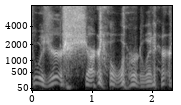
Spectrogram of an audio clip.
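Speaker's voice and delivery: slow speech through giggling laughter. Asking another speaker who won the award, laughing while talking. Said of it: "I can't even say it without laughing".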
